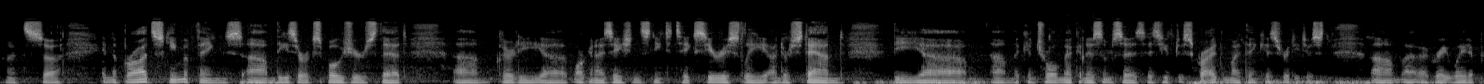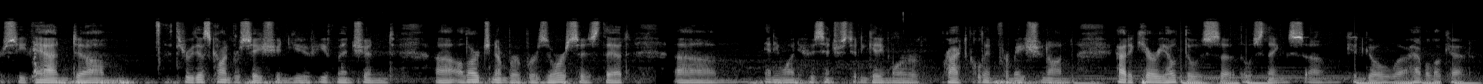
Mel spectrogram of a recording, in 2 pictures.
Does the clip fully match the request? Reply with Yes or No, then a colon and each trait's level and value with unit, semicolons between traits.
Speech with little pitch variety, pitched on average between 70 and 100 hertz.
Yes: narrow, 1.6 semitones; very low, 95 Hz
